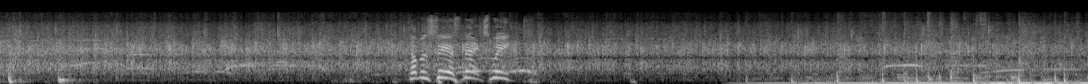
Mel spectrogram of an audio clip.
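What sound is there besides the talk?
audience round of applause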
